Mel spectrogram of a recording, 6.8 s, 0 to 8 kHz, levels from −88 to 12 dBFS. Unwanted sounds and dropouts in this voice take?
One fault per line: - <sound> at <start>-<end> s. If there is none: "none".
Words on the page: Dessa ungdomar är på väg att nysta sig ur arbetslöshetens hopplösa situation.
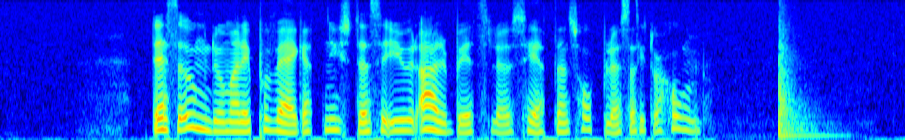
- thud at 5.8-6.4 s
